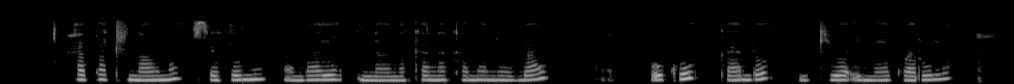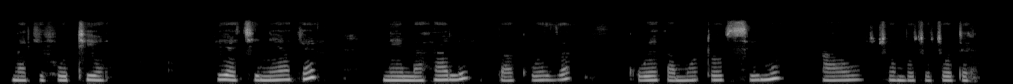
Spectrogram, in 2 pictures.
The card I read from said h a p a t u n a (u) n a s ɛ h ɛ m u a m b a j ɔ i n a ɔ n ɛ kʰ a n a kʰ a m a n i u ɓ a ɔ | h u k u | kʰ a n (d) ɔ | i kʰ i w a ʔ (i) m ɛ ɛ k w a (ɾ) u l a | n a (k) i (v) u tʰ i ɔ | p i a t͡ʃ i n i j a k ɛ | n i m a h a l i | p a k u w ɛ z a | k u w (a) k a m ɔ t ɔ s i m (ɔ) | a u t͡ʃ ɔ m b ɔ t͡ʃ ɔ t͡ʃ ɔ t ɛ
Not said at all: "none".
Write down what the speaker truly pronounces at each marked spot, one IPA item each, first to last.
ɔ, d, i, ɾ, k, f, ɛ, u

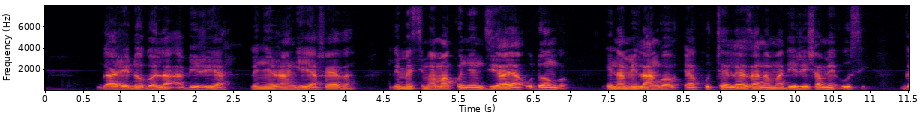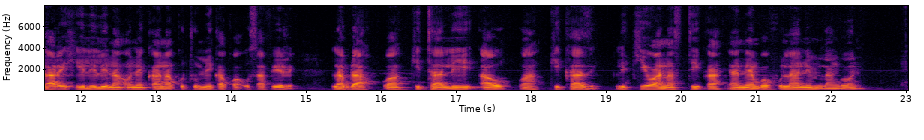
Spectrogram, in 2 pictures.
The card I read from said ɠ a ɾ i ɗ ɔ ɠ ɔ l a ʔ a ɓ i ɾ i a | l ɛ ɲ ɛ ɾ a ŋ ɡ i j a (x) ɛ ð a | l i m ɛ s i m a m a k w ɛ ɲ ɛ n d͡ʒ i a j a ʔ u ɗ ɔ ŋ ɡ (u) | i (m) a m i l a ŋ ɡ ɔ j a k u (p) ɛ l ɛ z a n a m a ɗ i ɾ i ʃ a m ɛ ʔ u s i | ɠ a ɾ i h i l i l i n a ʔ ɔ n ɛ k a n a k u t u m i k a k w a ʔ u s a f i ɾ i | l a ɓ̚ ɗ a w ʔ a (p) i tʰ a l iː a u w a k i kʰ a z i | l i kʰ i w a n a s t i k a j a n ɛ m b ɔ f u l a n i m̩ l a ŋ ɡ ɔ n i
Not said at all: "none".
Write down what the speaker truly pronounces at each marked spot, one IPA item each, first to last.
f, ɔ, n, t, k

